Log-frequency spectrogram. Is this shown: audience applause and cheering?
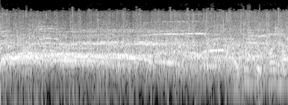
yes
